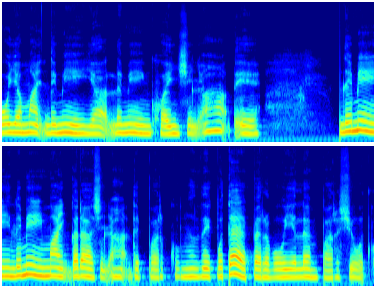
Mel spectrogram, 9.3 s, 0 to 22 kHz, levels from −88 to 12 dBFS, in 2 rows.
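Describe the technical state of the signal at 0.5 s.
At 0.5 s the signal is intact, with no audible fault.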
